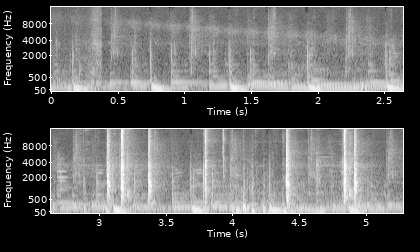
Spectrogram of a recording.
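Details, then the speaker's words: Converted school bus (tiny-home renovation), wiring being removed and about a dozen wires left disconnected: sharp irregular relay clicking in bursts from under the panel; owners suspect something unplugged that the bus needs to turn on; bus now won't start. "yeah something's going on under there i hear a relay box clicking do you hear it yeah must have unplugged something that requires the bus to turn on"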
